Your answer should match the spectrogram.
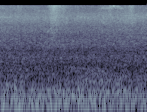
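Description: Steady low rumble of outdoor background noise, with a faint brief rustle about a second in.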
